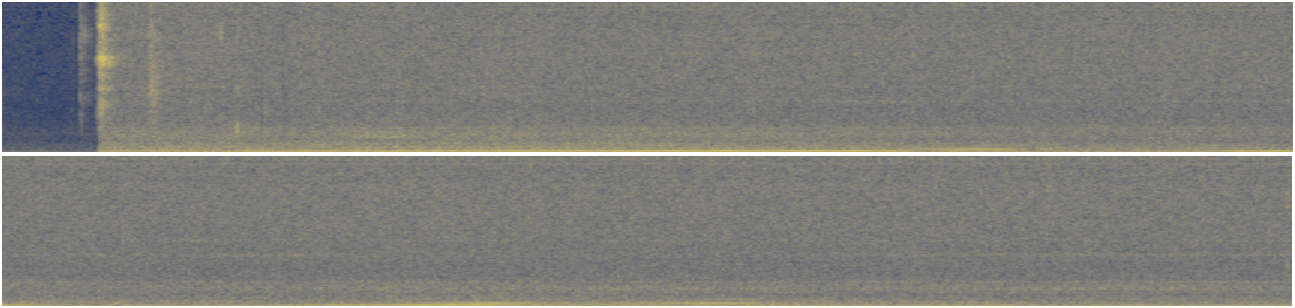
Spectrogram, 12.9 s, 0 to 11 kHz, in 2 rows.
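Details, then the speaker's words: Lian Li 217 Infinity PC case, stock fans stepped down from 40% to 30%: a steady low hum with constant tone holds at reduced speed. Owner says the whine persists even at 10% and no fan setting stops it. "it's happening even on 10% RPM, fan speed. Okay? There is no way you can stop this."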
